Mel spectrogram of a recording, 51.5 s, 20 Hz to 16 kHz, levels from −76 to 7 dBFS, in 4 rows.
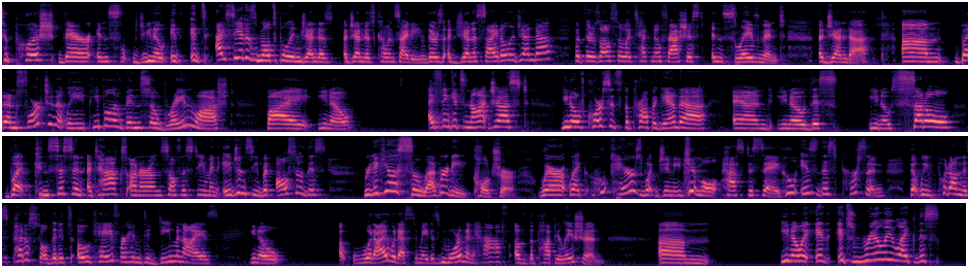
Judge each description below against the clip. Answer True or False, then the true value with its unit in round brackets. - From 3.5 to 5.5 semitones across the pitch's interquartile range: True (4.8 semitones)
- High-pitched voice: True (265 Hz)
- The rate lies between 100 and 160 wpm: True (140 wpm)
